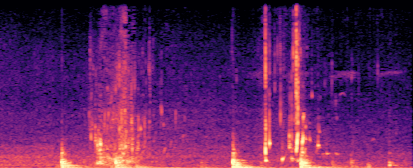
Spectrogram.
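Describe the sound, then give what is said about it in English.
Oars of a boat on a bay dip and pull through water in a steady rhythm, each stroke a splashy swish with a faint wooden knock, repeated about every second and a half at moderate loudness. “Okay, right, oars, and here we go.”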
